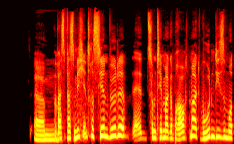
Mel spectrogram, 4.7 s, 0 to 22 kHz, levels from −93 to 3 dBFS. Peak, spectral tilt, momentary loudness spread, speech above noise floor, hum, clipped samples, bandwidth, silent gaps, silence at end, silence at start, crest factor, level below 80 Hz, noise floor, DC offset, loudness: -2 dBFS; -5 dB/octave; 5 LU; over 73 dB; none; under 0.1%; 17 kHz; none; 0.05 s; 0.7 s; 16 dB; -66 dBFS; under -90 dBFS; under 0.1%; -17 LUFS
